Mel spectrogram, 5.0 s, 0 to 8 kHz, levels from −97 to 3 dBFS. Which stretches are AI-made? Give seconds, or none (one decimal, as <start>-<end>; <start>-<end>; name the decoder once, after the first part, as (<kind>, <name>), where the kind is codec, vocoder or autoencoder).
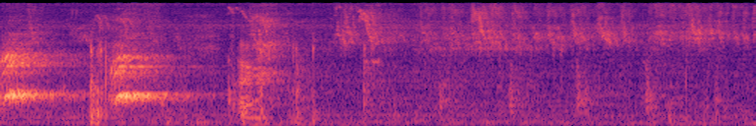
2.6-5.0 (vocoder, WaveNeXt)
